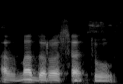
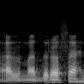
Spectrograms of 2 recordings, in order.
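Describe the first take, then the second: First: The word ends in a full '-atu' sound. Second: The word ends in a short '-ah' sound.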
